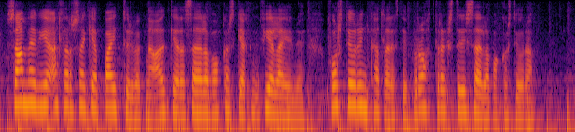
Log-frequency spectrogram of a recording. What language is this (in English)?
Icelandic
